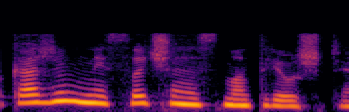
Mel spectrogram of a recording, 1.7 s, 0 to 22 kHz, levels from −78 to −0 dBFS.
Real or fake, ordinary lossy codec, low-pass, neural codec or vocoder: fake; MP3, 64 kbps; 7.2 kHz; codec, 16 kHz, 0.5 kbps, X-Codec, HuBERT features, trained on balanced general audio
